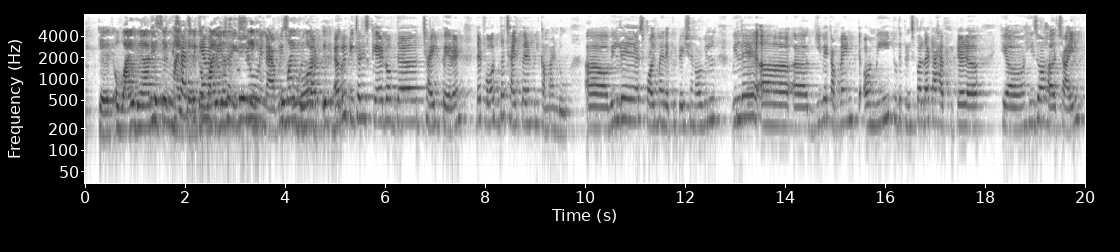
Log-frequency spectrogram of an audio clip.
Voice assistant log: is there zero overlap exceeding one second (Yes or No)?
No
